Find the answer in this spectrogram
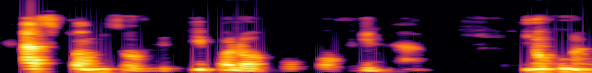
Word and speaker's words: Bukowina: Bukovina was it's pronounced as Bukovina, but written as Bukowina. Bukovina was because W in German and in the Dutch is pronounced as V.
